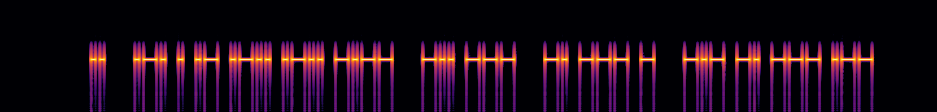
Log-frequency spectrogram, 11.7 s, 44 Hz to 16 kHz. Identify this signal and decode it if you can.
Morse code, heard as a keyed tone, about 22 wpm, 700 Hz. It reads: I REALLY DO NOT KNOW
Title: Sets of 5 Words Encore 22wpm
